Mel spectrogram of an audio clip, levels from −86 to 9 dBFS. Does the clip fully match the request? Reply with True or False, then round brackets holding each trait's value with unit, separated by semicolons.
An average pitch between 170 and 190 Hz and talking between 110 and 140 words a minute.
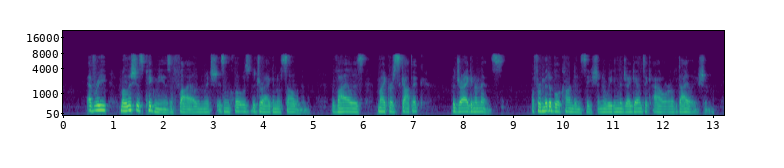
False (115 Hz; 135 wpm)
